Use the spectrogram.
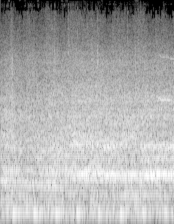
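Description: A boxing arena crowd roars and cheers for Ricky Hatton in his fight against Vyacheslav Senchenko, a dense, continuous wall of voices held at an even loud level throughout, with no clear single voice on top.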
